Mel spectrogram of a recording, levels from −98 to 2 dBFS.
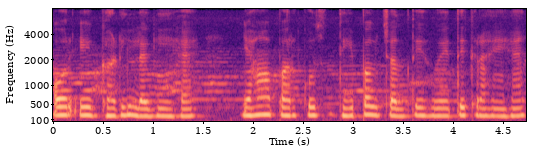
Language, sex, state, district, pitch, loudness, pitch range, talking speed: Hindi, female, Chhattisgarh, Bastar, 210 Hz, -16 LUFS, 195-215 Hz, 175 wpm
